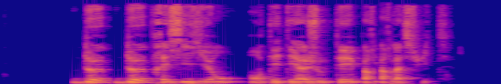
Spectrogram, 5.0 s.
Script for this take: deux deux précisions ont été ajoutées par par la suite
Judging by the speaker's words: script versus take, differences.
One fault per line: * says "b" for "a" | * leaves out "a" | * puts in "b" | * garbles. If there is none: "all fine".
all fine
